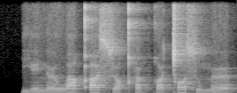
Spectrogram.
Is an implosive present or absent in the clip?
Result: absent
